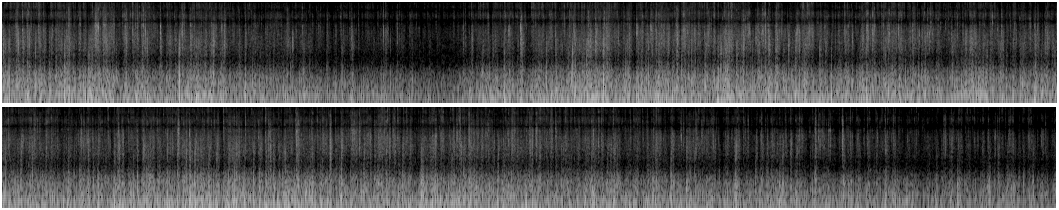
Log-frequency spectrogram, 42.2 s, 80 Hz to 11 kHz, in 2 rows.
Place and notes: barrier tape marks a sanctuary for birds and other animals living on the ground. tape fluttering in cold north wind.
(SD702, Audio Technica BP4025)
Deutschland, European Union, 1 April 2013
